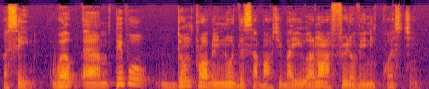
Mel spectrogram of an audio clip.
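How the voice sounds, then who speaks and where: Ghanaian male TV host; mellow, dark tone, halting questions. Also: mid-range voice, animated, slight background noise. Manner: hesitant, many fillers and restarts. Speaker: TV interview host. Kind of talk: TV interview. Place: TV studio.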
